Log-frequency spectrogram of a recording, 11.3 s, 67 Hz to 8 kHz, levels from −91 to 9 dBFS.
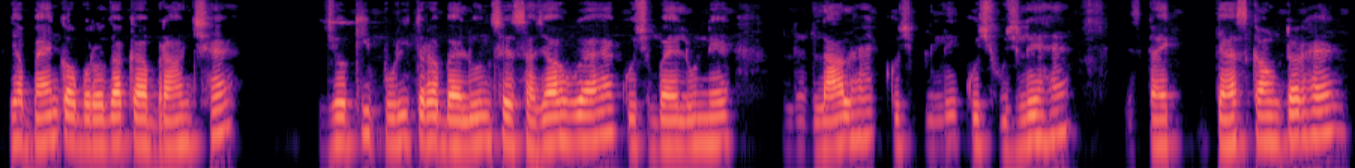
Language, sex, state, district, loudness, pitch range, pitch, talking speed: Hindi, male, Bihar, Muzaffarpur, -20 LUFS, 135-150 Hz, 145 Hz, 160 wpm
